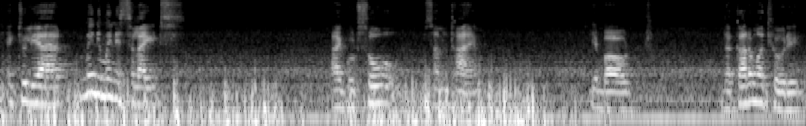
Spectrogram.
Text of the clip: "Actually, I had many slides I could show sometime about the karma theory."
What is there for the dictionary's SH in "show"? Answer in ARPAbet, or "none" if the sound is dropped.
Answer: S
